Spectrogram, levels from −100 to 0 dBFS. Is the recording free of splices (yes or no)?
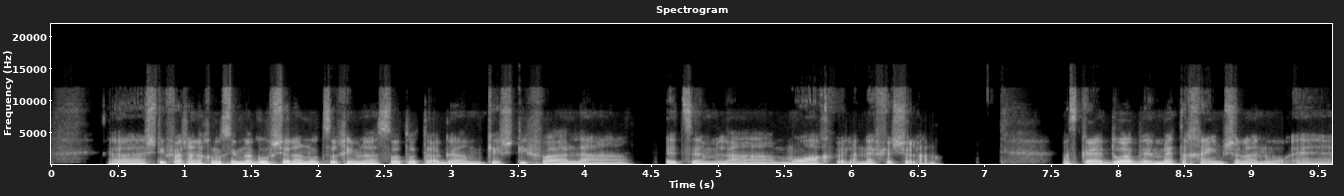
yes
